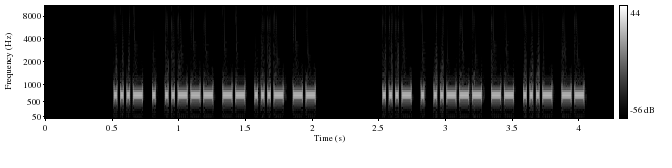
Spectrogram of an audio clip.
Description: Morse code, heard as a keyed tone, about 50 wpm, 700 Hz. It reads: VE2MVM VE2MVM
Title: DXCC-100 Call Signs - 6 Characters - Repeated 2x - 50wpm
